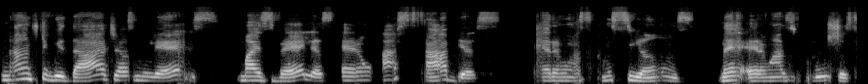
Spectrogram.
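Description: Pitch varies in an ordinary way as a woman talks very slowly. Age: 50s. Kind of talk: interview. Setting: remote call from abroad.

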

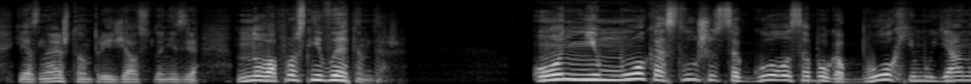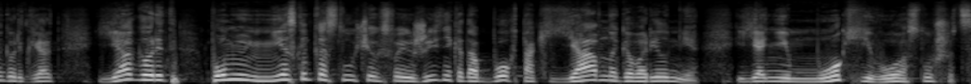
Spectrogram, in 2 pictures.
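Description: A man speaks in a high pitch with lively intonation and a dark, mellow tone. His pace is moderate, and the recording is very clean with a silent background. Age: 40s. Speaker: pastor. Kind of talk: sermon.

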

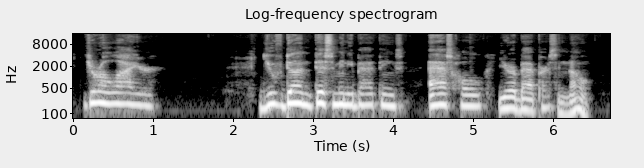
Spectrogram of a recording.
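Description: Pausing long and often at a fairly slow pace, the voice has a dark, mellow tone and ordinary pitch variation. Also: man, high pitch for a man. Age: young. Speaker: podcast host.

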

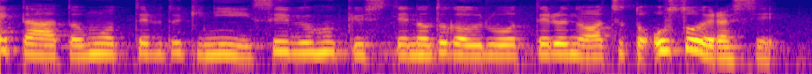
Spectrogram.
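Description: Speaking in a Kansai accent, a woman has an animated tone. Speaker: podcast host, theatre performer. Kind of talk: casual chat.

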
